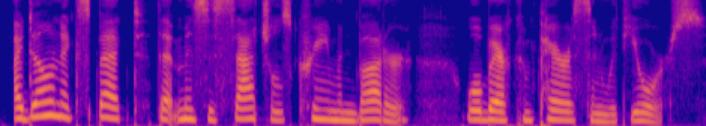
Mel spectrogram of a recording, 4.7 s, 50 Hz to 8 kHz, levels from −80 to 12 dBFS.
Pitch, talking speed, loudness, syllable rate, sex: 220 Hz, 180 wpm, -19 LUFS, 4.8 syllables/s, female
